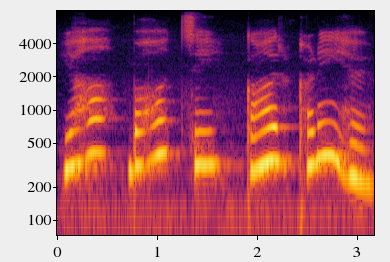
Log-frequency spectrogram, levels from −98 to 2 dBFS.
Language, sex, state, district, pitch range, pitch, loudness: Hindi, female, Madhya Pradesh, Bhopal, 310-380 Hz, 320 Hz, -15 LUFS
